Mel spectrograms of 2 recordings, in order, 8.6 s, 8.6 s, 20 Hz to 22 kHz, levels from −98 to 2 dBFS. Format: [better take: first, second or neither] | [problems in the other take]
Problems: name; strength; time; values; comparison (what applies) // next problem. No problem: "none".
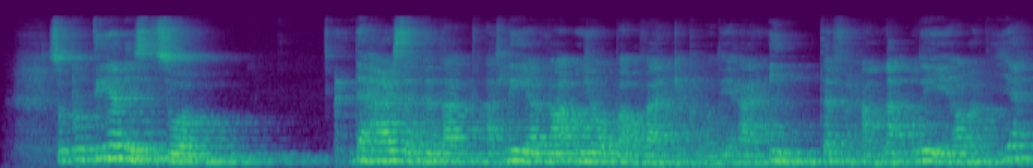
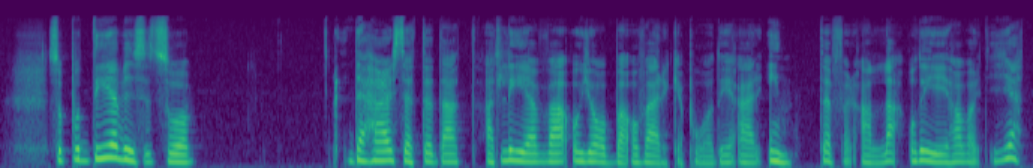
second | off-mic speech; far // room echo; noticeable; dies away in 1.2 s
